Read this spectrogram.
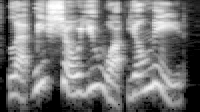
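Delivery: usual speaking voice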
